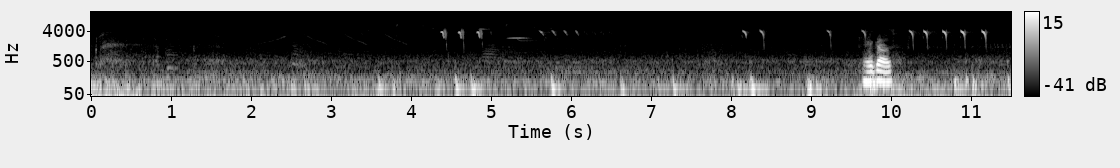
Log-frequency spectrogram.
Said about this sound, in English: It's 9 o'clock now, 9 o'clock a.m., and there's a wild crossbill here. Red male.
